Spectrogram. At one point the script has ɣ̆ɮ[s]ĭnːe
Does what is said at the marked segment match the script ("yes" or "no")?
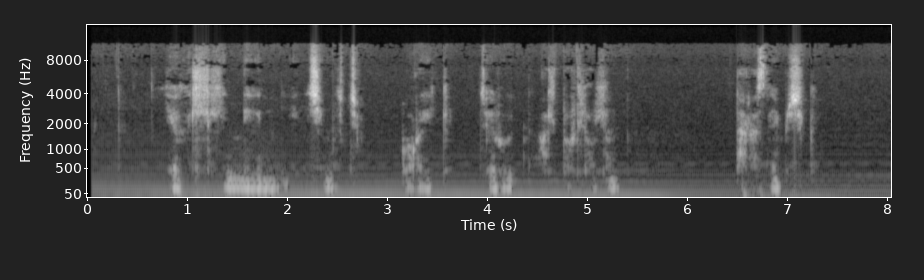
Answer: no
